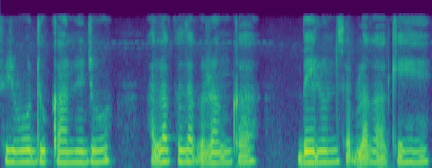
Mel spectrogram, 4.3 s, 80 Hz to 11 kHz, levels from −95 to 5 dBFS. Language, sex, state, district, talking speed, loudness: Hindi, female, Arunachal Pradesh, Longding, 195 wpm, -17 LUFS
